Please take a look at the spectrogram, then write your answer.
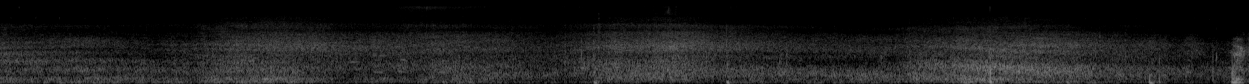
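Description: Waves wash onto the beach at Uchkuevka in Sevastopol, Crimea, a broad rolling surf noise swelling and fading in slow surges, mixed with wind rumble.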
